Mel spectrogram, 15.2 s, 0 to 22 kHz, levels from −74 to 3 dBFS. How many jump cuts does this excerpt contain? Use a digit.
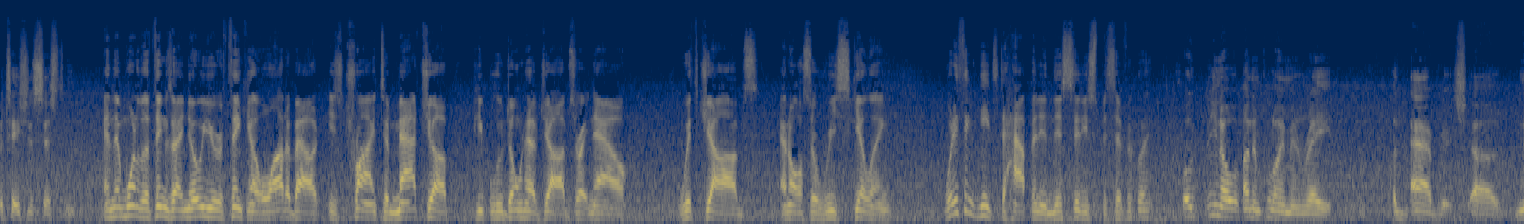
2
